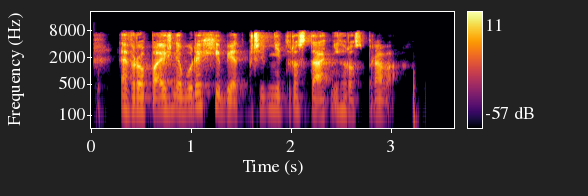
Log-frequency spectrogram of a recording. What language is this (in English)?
Czech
